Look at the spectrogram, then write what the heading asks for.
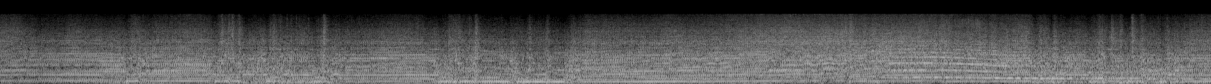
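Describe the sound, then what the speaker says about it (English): A Nissan GT-R race car, the Godzilla, with a rumbling V8 roars steadily and close by, its engine pitch rising and falling through repeated revs and shifts, with no talking over it. "Let's compare the noise that the Godzilla, the GTR, makes"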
